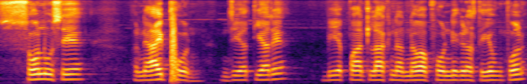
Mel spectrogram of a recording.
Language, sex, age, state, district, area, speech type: Gujarati, male, 45-60, Gujarat, Rajkot, rural, spontaneous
